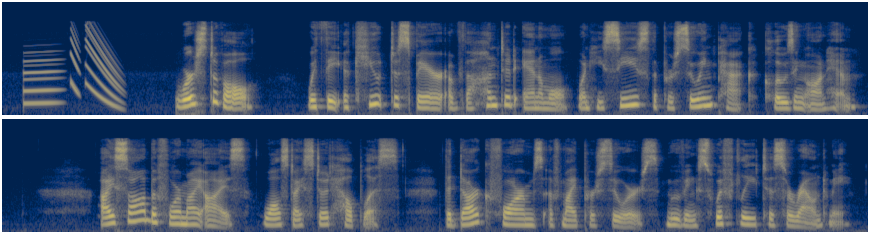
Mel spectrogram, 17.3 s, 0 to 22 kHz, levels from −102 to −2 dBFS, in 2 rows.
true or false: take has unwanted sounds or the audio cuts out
true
